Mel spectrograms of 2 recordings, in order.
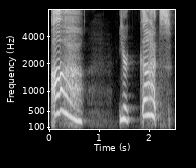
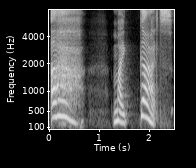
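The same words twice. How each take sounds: First: Very high, wailing sigh; echoed sigh. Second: Sighing. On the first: Creatures echoing the queen's pain, sighing high. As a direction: sigh back, pitched right up. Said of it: "They sigh". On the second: Queen of the underworld in pain, sighing. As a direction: sigh that starts high and falls. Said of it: "Ereshkigal sighs". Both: Acted.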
